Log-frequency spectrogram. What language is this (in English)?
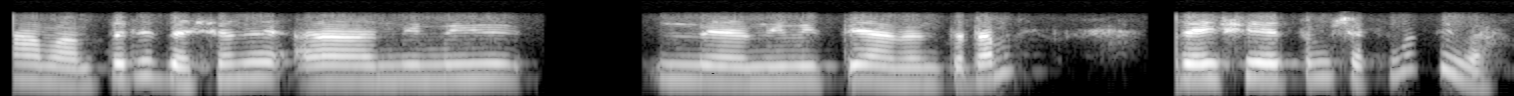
Sanskrit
